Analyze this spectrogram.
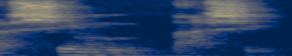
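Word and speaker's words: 新橋: But depending on the word following, or depending on sound following, it's pronounced like Shinjuku or Shinbashi.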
